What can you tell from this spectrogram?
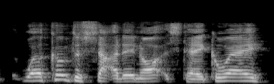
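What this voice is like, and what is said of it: Put-on Geordie accent. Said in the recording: “Can you do a Geordie accent there”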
